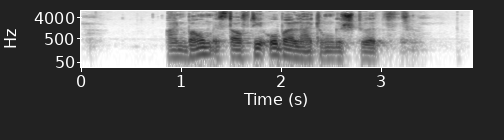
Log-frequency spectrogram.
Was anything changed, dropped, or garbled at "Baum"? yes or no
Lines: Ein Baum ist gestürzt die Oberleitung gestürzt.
no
